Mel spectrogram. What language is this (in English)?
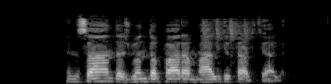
Pashto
